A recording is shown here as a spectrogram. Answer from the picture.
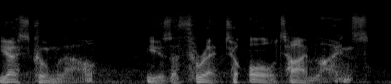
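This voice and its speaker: A man's put-on character voice, very deep and low in pitch, with a weary tone at a moderate pace. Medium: video game. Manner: grave, weary.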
